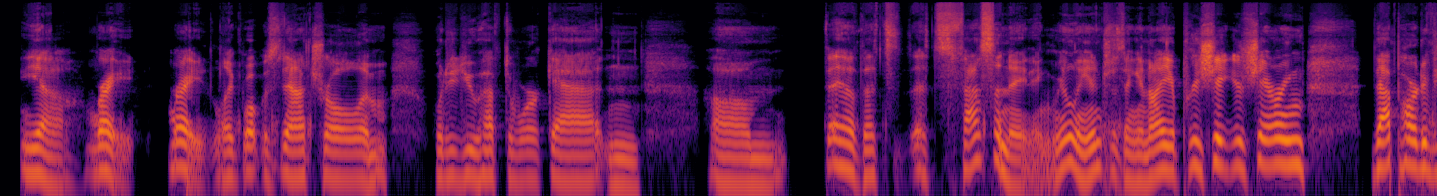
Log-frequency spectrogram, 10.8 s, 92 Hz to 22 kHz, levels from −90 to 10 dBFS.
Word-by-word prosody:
Yeah, 170 -8 -1
right 185 -1 +1 0.2
right, 205 0 +1
like, 160 0 -5
what 185 -3 -1
was 160 - -3
natural 160 -2 0
and 145 -1 -3 0.3
what 160 - -7
did 160 0 -5
you 165 -1 -3
have 165 0 -3
to 155 - -7
work 150 +2 -8
at 145 -2 -1
and 130 -1 -8 0.5
um, 130 -1 -6 0.3
they, 220 0 +1
uh, 195 -3 +1
that's 165 -1 -4
that's - - 0
fascinating, - - +2
really 180 -2 +1
interesting, 170 -5 -2
and 145 - -1
I 180 - +5
appreciate 210 +3 +6
your 215 +1 0
sharing 225 0 +4 0.5
that 210 +4 +4
part 210 -1 +3
of 185 -4 -2
165 Hz, 180 wpm, -24 LUFS, 150-205 Hz, 0.5 s, appreciate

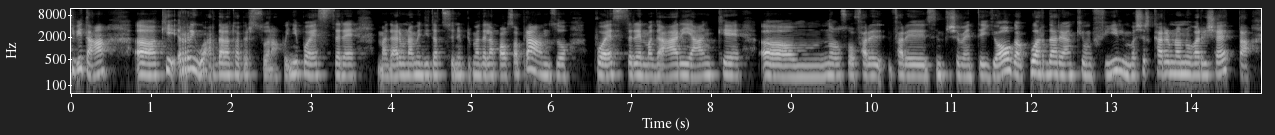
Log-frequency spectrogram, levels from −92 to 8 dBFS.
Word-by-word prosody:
un'attività, 280 +2 +3 0.4
uhm, 195 -1 +7
che 230 +5 0
riguarda 240 -7 +1
la 195 - +3
tua 195 -1 -4
persona. 195 0 -8
Quindi 210 +1 -4
può 210 -1 -3
essere 190 -1 -1 0.2
magari 180 +2 -1
una 190 0 0
meditazione 195 0 -4
prima 195 0 -6
della 190 0 -1
pausa 185 -1 -1
pranzo, 190 -8 +2 0.3
può 195 -2 +1
essere 190 +1 +1
magari 185 +1 +1
anche, 190 +1 -1 0.3
uhm, 175 -1 +2
non 190 0 -3
lo 185 - -5
so, 190 - -7
fare 185 -1 -3
fare 185 -1 -1
semplicemente 190 -1 -5
yoga, 185 +9 +3
guardare 210 -2 +3
anche 195 +2 -3
un 190 -1 -5
film, 200 +1 -3
cercare 215 +1 -1
una 210 -1 +1
nuova 200 -1 +1
ricetta, 200 +5 0
195 Hz, 150 wpm, -24 LUFS, 185-200 Hz, 0.4 s, uhm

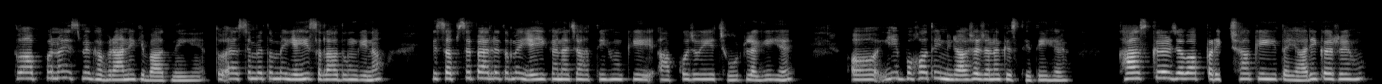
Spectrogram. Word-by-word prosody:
तो 275 - -4
आपको 275 +1 -1
न 285 0 -2
इसमें 275 0 -5
घबराने 220 -1 +2
की 225 -1 -4
बात 185 -1 +1
नहीं 185 0 -1
है 185 +1 -7
तो 235 - -4
ऐसे 260 +1 -3
मैं 270 0 -1
तुम्हें 260 -1 -1
यही 235 +2 +4
सलाह 230 -2 +1
दूँगी 220 -2 -1
न 215 +4 +1 0.5
कि 260 - -4
सबसे 270 +2 0
पहले 275 -1 +1
तो 270 - -5
मैं 270 +1 -3
यही 235 0 +3
कहना 235 -1 +2
चाहती 235 0 -2
हूँ 230 +1 0
कि 230 -2 -2
आपको 210 +3 -4
जो 240 0 -2
ये 235 0 +1
चोट 205 -2 -7
लगी 210 +1 0
है 205 +1 0 0.6
अ, 225 +1 +1
ये 255 +3 -4
बहुत 280 +2 -2
ही 280 - -3
निराशाजनक 235 0 +3
स्थिति 205 -1 -3
है 195 0 -2 0.5
खासकर 275 +2 +5
जब 265 0 +3
आप 265 0 +2
परीक्षा 250 +1 0
की 245 -1 +4
तैयारी 205 +2 +1
कर 250 -1 +5
रहे 245 0 +2
हो 245 +2 -2
235 Hz, 215 wpm, -23 LUFS, 220-265 Hz, 0.6 s, खासकर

